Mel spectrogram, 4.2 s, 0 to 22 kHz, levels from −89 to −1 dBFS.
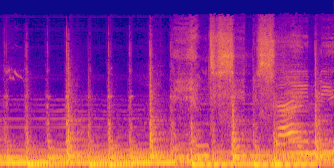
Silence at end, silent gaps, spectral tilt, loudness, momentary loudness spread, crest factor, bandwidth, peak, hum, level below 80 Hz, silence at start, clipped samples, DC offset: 0 s; none; -5 dB/octave; -15 LUFS; 3 LU; 12 dB; 16 kHz; 0 dBFS; none; -18 dBFS; 0 s; under 0.1%; under 0.1%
